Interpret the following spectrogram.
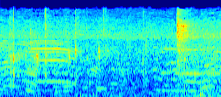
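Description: Several high-pitched children's voices calling and shouting over one another, with a single sharp knock near the end.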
